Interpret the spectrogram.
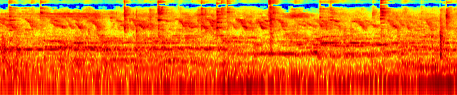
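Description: Birds chirping over and over in many short, falling calls, with a low hum underneath that grows louder near the end.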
